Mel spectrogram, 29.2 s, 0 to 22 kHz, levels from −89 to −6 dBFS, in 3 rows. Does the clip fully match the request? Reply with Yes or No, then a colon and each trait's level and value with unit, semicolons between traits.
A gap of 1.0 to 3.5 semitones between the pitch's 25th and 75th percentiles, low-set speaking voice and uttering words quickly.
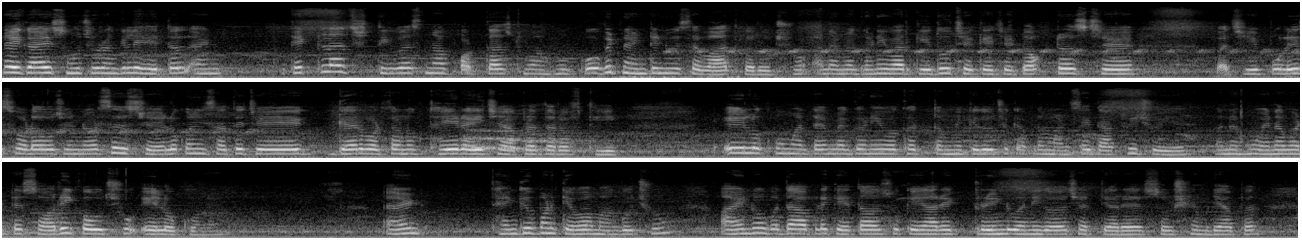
No: narrow, 2.5 semitones; high, 230 Hz; fast, 180 wpm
